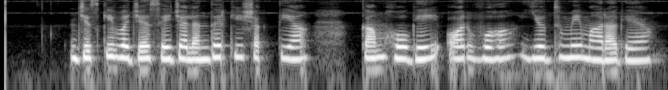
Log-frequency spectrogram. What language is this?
Hindi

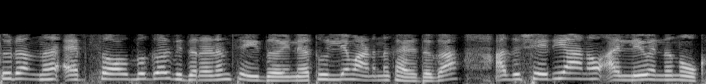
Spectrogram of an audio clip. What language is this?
Malayalam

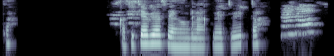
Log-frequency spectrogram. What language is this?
Kalenjin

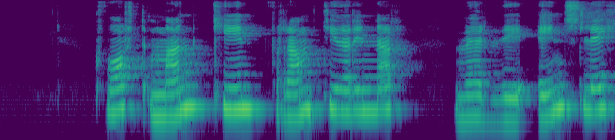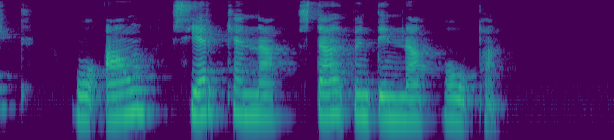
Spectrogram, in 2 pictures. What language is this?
Icelandic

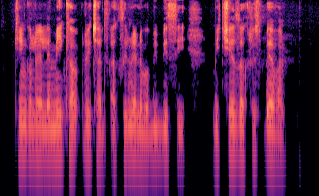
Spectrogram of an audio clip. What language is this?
Kalenjin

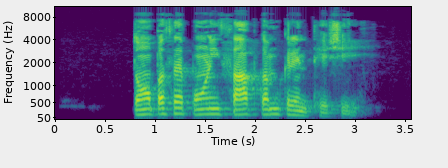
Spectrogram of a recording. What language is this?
Parkari Koli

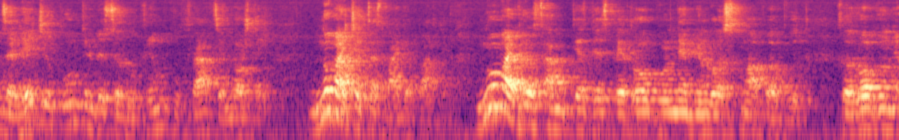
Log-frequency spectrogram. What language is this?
Romanian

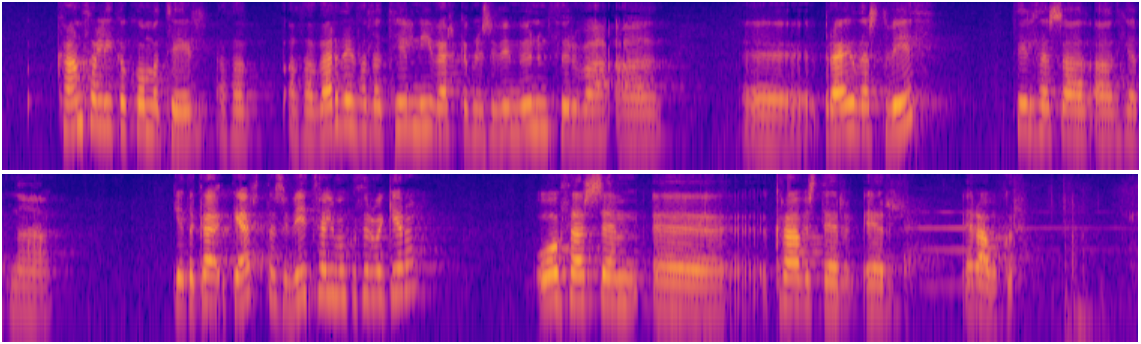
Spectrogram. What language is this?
Icelandic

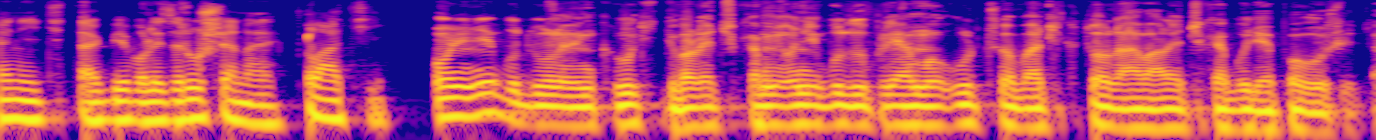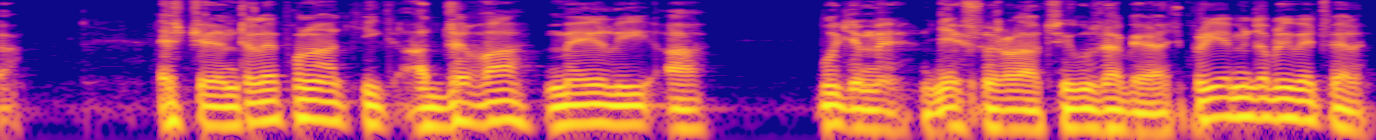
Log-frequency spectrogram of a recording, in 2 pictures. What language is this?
Slovak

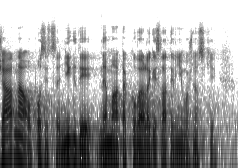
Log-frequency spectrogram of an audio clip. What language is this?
Czech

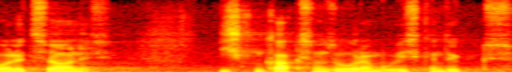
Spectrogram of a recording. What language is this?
Estonian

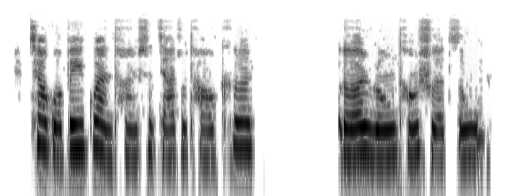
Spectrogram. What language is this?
Chinese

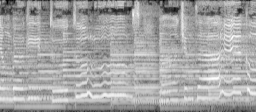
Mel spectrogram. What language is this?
Indonesian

